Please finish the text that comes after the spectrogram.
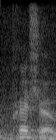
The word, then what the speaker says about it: pressure: But beware that this word here is pronounced pressure with an unvoiced sound, not the voiced one.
